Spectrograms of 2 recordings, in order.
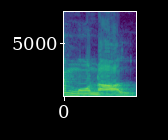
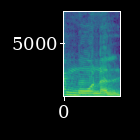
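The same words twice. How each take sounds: First: मोनाल said the Hindi way, long open 'aa' in the second syllable; Hindi-style मोनाल; Hindi pronunciation. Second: मोनल said the English way, short flat second vowel; English-style मोनल; English pronunciation. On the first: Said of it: "Hindi में बोलते हैं मोनाल". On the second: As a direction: say मोनल with a quick, light second syllable. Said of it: "इसे हम बोलते हैं मोनल". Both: Shown as a demonstration.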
